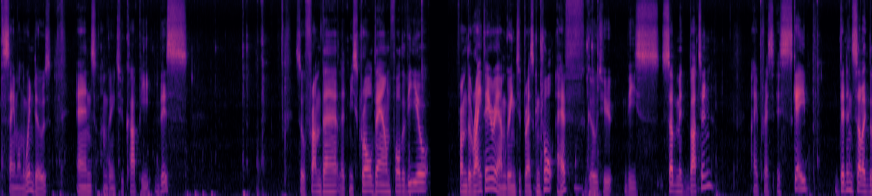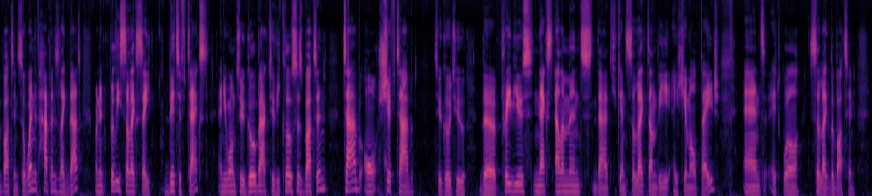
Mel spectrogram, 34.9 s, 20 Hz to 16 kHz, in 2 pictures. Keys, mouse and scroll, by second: 0.0 alt+Tab, 1.0-3.7 typing, 4.9 y, 5.2 alt+Tab, 5.7-6.3 scroll down 2, 6.6 scroll up 2, 7.5 click, 8.2 ctrl+f, 8.8 ctrl+shift+s, 10.7 ctrl+f, 11.4-12.3 typing, 14.3 Return, 15.1 Escape, 16.2 shift+Tab, 17.0 shift+Tab, 25.0 shift+Tab.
